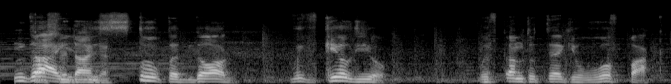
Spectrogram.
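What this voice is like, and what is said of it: Put-on Russian accent. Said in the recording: “Valadier's accent ... It's Russian.”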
